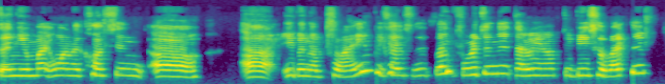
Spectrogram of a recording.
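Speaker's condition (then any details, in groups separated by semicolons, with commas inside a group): Spastic quadriplegic cerebral palsy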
